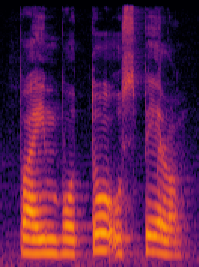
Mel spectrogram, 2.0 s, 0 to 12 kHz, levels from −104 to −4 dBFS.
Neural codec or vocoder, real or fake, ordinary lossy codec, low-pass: none; real; none; 10.8 kHz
